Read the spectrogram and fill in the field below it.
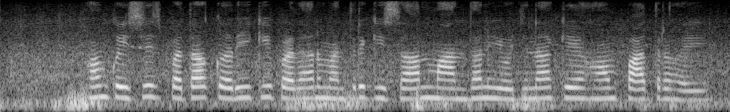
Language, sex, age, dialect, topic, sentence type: Bhojpuri, female, 18-24, Western, banking, question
